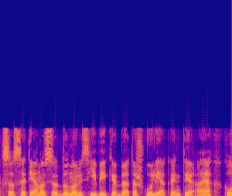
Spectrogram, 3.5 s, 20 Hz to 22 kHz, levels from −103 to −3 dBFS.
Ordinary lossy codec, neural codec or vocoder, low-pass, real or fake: AAC, 24 kbps; none; 19.8 kHz; real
